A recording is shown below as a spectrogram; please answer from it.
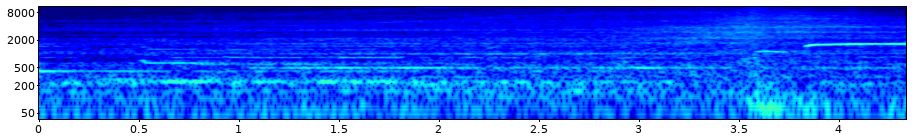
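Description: Dramatic background score of sustained held notes, with a rising sweep building up to a low hit near the end, where a new high held note comes in.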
